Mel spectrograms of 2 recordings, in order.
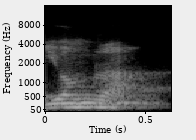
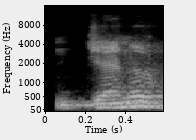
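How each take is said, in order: First: The word begins with a 'y' sound. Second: The word begins with a 'j' sound. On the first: The speaker calls it right. "जो correct pronunciation है इसकी वो है योनरा" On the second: The speaker calls it wrong. "कुछ लोग जैनर पढ़ते हैं"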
